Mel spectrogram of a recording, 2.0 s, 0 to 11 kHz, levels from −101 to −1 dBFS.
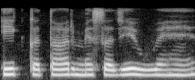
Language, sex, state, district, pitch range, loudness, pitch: Hindi, female, Jharkhand, Deoghar, 215-230 Hz, -14 LUFS, 220 Hz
